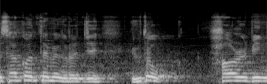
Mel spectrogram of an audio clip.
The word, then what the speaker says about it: 하얼빈: 그 사건때문에 그런지 유독 하얼빈 이라는 이름은 중국 발음 그대로 여태까지 오히려 불러 보고 있는데 1900 운영도 10월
